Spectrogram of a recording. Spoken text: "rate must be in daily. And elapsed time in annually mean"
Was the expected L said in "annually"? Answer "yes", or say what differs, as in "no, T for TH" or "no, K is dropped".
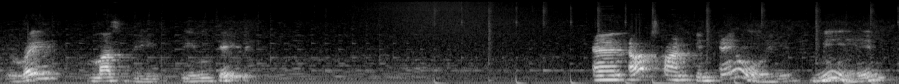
no, L is dropped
